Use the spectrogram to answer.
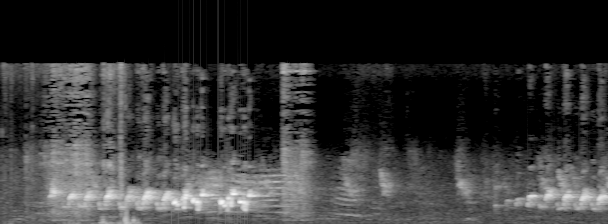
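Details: Stud male Iraqi bulbul of a colour mutation, singing to draw in wild bulbuls. A thump precedes a long, tumbling phrase of rich chirps, then a pause and a fresh sequence of quick repeated notes near the end.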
